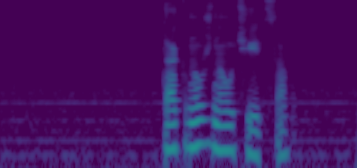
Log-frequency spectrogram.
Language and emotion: Russian, neutral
